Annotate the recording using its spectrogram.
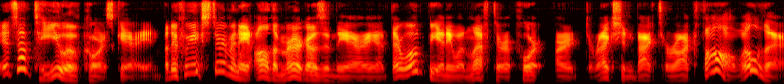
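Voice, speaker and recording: A man puts on a character voice, talking at a fairly quick pace with hardly any pauses. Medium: read story. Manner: wry, needling.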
